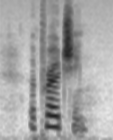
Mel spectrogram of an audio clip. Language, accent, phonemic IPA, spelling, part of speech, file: English, US, /əˈpɹoʊt͡ʃɪŋ/, approaching, adjective / adverb / verb / noun, En-us-approaching.ogg
- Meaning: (adjective) That approaches or approach; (adverb) Nearly; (verb) present participle and gerund of approach; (noun) The act of coming closer; an approach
